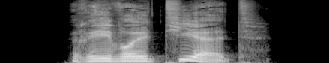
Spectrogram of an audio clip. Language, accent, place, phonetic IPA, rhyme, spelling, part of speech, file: German, Germany, Berlin, [ʁəvɔlˈtiːɐ̯t], -iːɐ̯t, revoltiert, verb, De-revoltiert.ogg
- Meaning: 1. past participle of revoltieren 2. inflection of revoltieren: third-person singular present 3. inflection of revoltieren: second-person plural present 4. inflection of revoltieren: plural imperative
